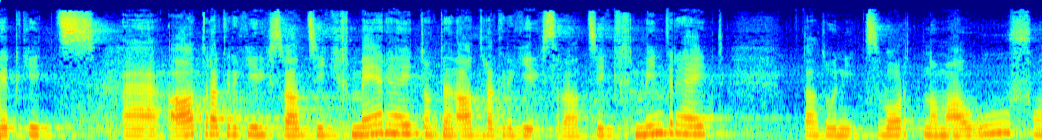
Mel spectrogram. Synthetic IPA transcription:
ɛtɡ̥ɪts | əʔɑːt̪ɾɑːɡɾɛɡ̥iːɾɪksrɑːtsɪkχmeːɾhɛɪtʊndənɑːt̪ɾɑːɡɾɛɡiːɾɪksrɑːt̪sɪkχmɪnd̪əɾhɛɪt | d̥ɑːtuːənit͡sʋɔrtnɔmɑːluːfʊ

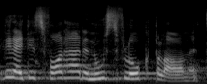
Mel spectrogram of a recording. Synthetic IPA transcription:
d̪iɾhɛɪt̪ɪsfɔɾɦæːɾənuːsfloːkplɑːnət

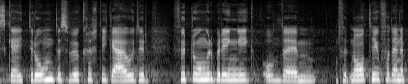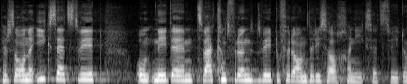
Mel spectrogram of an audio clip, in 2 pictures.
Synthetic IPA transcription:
sɡ̥ɛɪt̚d̥ɾʊmd̥ɑsʋʏkχləχd̥iɡæwdəɾ | fʏɾtʊŋəɾbɾɪŋːɪɡʊndɛːm | fʏɾtnoːthɪwffɔdɛnəpʰɛɾsoːnəʔiːksɛt͡stvɪɾt | ʊnnɪdɛmt͡sʋækχəntfəɾœndəntʋɪtufʏɾɑndəɾisɑχːəniːksɛt͡stʋɪːt

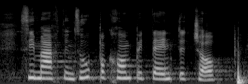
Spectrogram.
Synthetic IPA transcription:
siːmaχtənsupəʁkʰɔmpetɛntət͡ʃɔp

